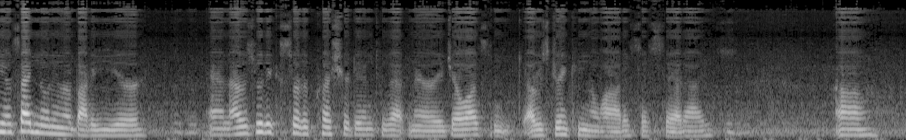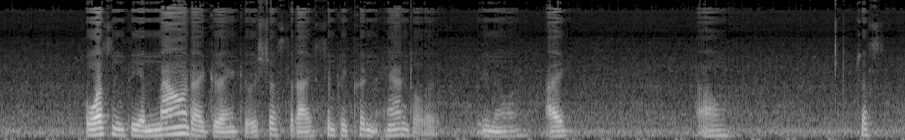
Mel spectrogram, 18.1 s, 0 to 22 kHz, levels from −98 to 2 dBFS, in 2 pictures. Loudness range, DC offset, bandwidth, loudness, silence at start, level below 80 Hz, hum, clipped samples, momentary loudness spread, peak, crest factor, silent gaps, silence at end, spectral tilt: 8 LU; under 0.1%; over 20 kHz; -28 LUFS; 0 s; -56 dBFS; none; under 0.1%; 21 LU; -6 dBFS; 22 dB; none; 0 s; -7.5 dB/octave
